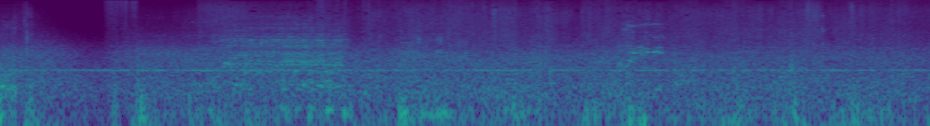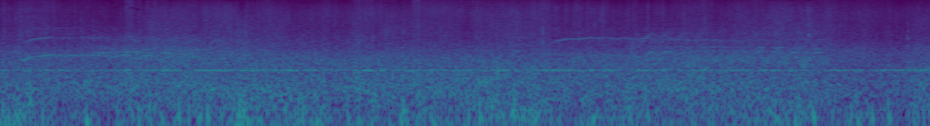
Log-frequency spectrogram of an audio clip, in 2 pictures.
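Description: Footsteps crunch quickly through deep snow.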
